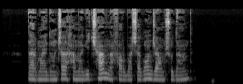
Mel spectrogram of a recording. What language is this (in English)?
Tajik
